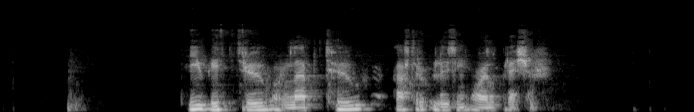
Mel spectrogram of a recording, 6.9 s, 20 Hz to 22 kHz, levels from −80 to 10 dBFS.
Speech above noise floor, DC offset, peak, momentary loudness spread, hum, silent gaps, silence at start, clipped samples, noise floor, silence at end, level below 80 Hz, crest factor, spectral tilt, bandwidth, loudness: 43 dB; under 0.1%; -2 dBFS; 5 LU; none; 1.28-1.80 s; 0.7 s; under 0.1%; -59 dBFS; 1.45 s; -60 dBFS; 18 dB; -8 dB/octave; 7.6 kHz; -17 LUFS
